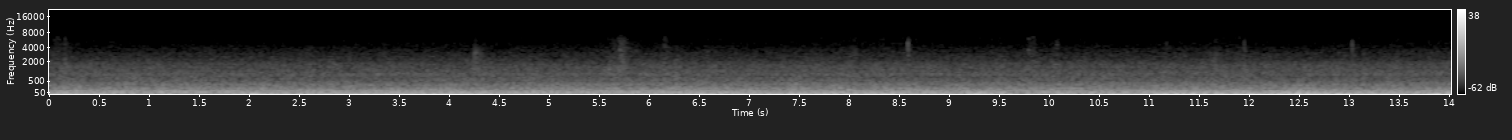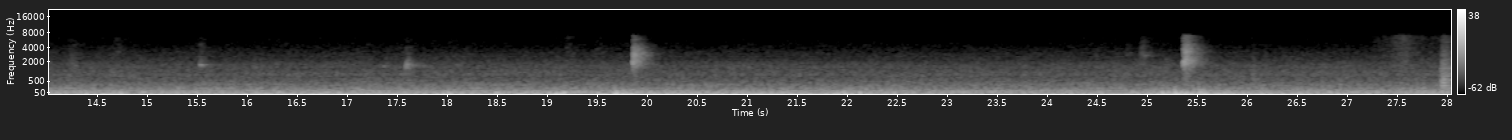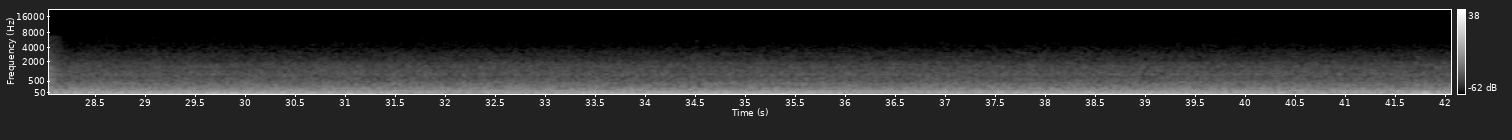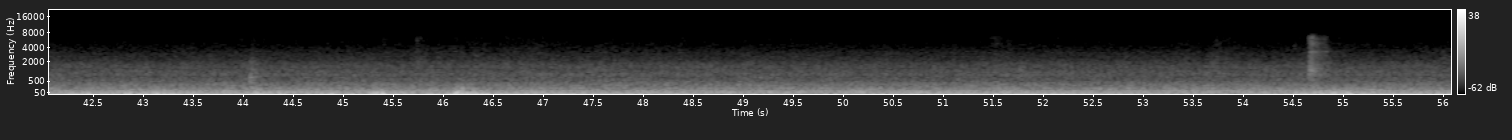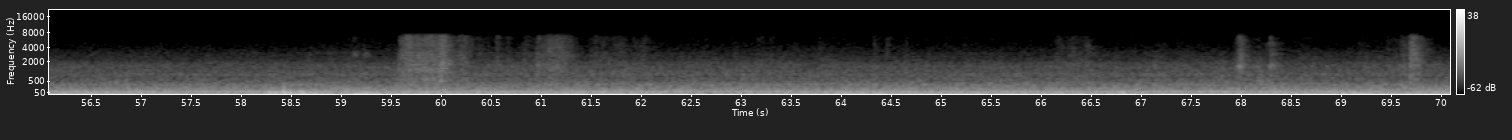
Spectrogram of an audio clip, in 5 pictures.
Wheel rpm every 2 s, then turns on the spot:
0, 0, 0, 0, 0, 0, 0, 0, 0, 0, 0, 0, 0, 0, 0, 0, 0, 0, 0, 0, 0, 0, 0, 0, 0, 0, 0, 0, 0, 0, 0, 0, 0, 0, 0.
none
